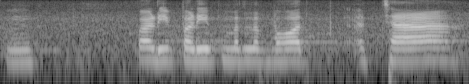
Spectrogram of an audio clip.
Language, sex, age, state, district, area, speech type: Maithili, female, 18-30, Bihar, Purnia, rural, spontaneous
